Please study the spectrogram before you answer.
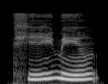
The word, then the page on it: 提名: tí míng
